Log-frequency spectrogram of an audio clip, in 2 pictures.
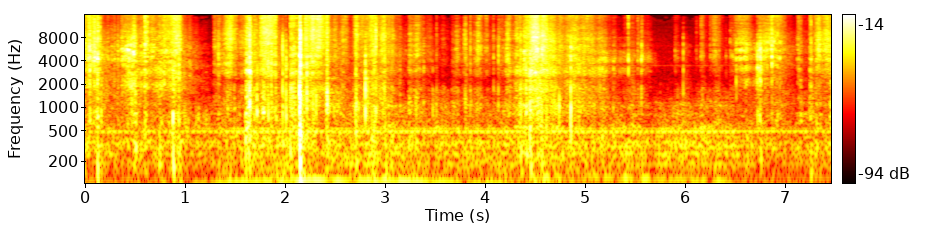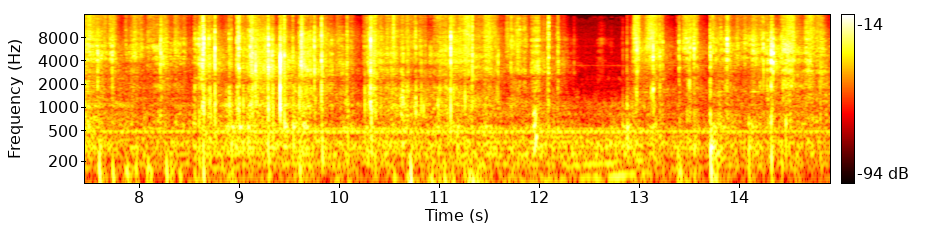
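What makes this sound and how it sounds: A thin square sheet of blue origami paper is held and then folded flat on a wooden table, its creases pressed with fingertips and nails. Soft crinkling and rustling mix with dense, bright scratchy clicks and sharp creasing snaps over a faint steady low hum.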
